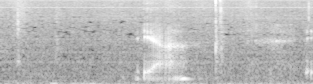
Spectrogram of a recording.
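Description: Quiet room with a woman's soft, half-whispered "yeah" about a second in.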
